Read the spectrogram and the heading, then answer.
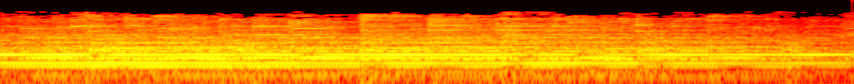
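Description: Church bells in the city of Kyiv peal loudly and continuously in welcome, overlapping strikes blending into a dense, ringing wash of sustained tones with no voices present.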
